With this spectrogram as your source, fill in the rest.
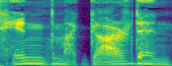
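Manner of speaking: put-on Irish-accented voice. Voicing the hulking woman from the story, in an Irish accent. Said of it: "Why is she Irish now?".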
